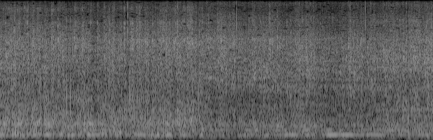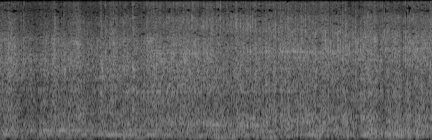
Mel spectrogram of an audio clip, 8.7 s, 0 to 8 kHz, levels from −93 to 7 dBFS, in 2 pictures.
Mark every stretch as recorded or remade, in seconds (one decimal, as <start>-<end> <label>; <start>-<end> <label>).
0.0-8.7 recorded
